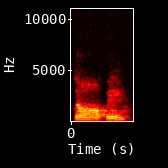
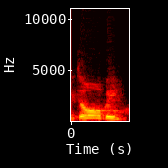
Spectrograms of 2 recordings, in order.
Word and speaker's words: Derby: in the town of derby it's um you would call it derby because it is spelled d-e-r-b-y but we say darby don't know why it's just how it's said and i was raised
